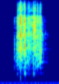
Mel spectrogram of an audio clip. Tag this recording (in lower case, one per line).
mechanisms
camera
